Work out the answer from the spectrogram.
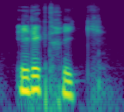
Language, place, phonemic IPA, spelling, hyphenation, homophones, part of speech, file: French, Paris, /e.lɛk.tʁik/, électrique, é‧lec‧trique, électriques, adjective, Fr-électrique.ogg
- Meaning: electric, electrical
